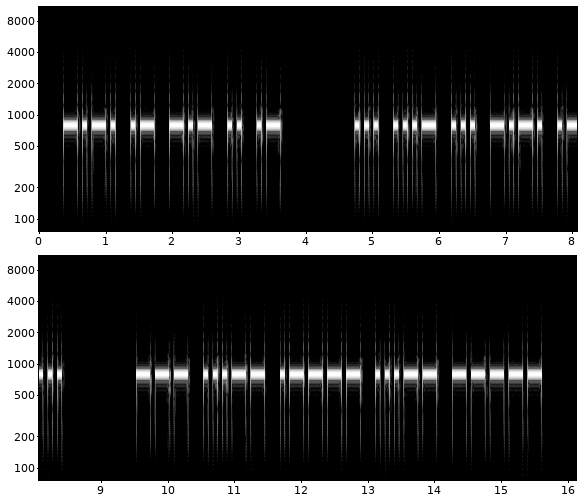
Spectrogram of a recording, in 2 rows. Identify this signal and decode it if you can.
Morse code, heard as a keyed tone, about 17 wpm, 800 Hz. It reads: CAKIA SVSCL O3130
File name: 16wpm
